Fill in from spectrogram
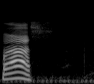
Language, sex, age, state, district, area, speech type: Assamese, female, 60+, Assam, Dhemaji, rural, read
